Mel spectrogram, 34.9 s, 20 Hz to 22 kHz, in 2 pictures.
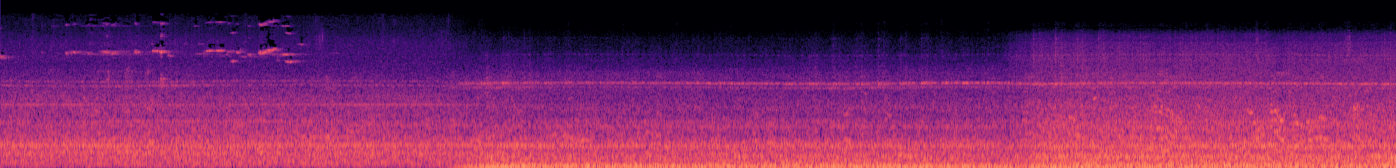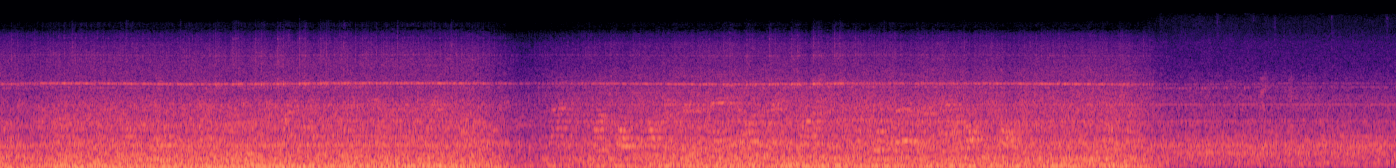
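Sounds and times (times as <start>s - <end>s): diesel locomotive engine idling: 0.0s - 34.9s.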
